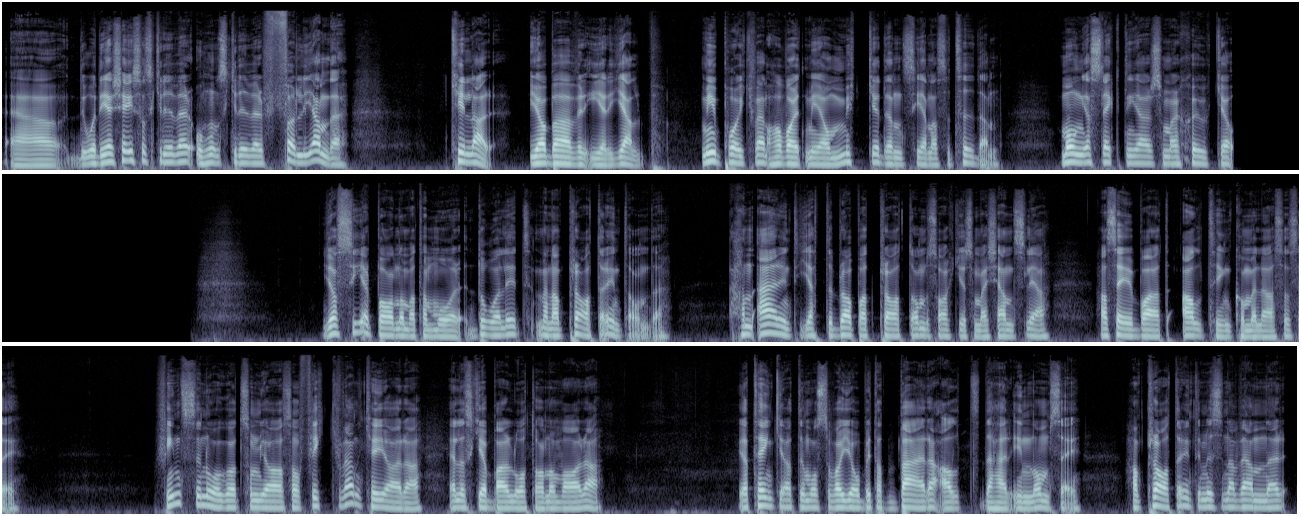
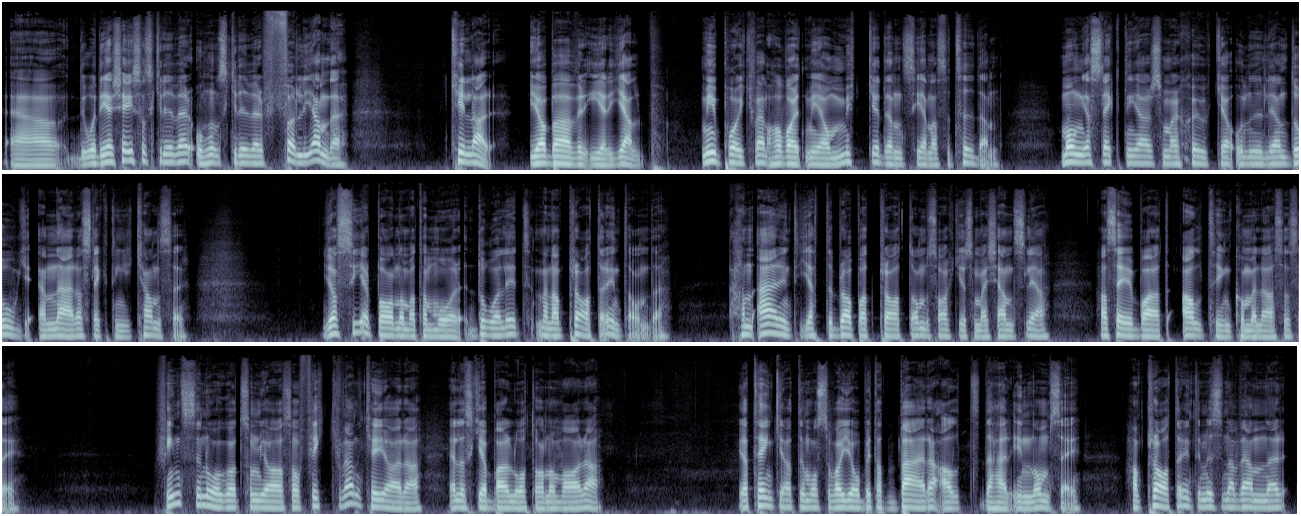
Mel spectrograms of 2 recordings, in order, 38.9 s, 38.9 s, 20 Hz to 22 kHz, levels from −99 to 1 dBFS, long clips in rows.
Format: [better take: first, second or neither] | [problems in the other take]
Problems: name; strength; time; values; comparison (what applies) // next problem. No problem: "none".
second | audio cutting out; at 12 s for 2.5 s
